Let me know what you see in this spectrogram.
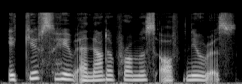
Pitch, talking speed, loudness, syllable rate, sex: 215 Hz, 175 wpm, -17 LUFS, 6.0 syllables/s, female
